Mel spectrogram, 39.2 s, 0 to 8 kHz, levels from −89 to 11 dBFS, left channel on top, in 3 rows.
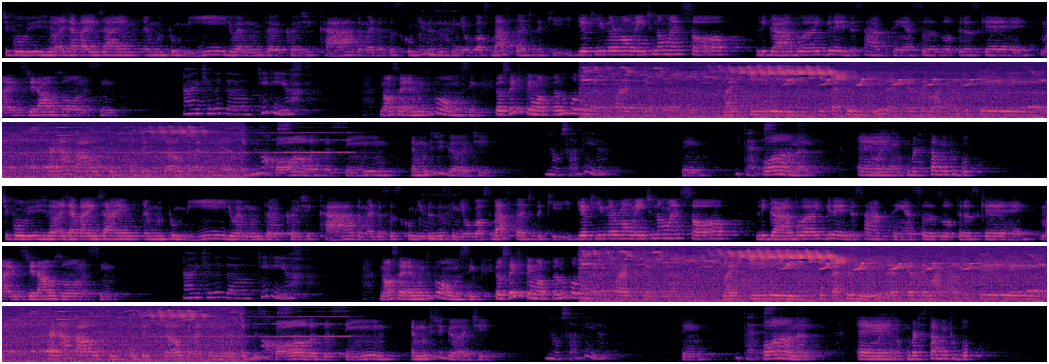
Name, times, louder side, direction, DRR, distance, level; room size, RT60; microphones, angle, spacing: voice 1, 0.0-9.1 9.4-14.5 17.6-26.3 26.7-31.0 31.2-32.2 34.6-34.9 35.6-36.3 36.8-38.2, right 3 dB, 85° right, 1.6 m, -37 dB
voice 2, 5.2-5.8 15.3-16.9 29.2-29.9 32.9-33.7 35.3-36.2 37.0-37.4, left 1 dB, ahead, 2.9 m, -46 dB
sound 1, 20.3-29.2, right 3 dB, 50° right, 2.1 m, -31 dB
Bowed string instrument, 25.3-30.5, right 2 dB, 25° right, 3.1 m, -48 dB
30.0 x 14.5 x 9.6 m
head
